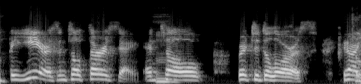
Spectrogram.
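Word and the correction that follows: DesLauriers: DeLaurier, I can never say his name. – DeLaurier.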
